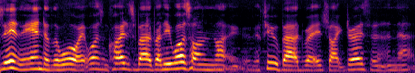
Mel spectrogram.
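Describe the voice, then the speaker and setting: With music in the background and audible room echo, a woman talks at a fairly quick pace with fairly even intonation. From England. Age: 80s+. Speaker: war bride, WWII home-front witness. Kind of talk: interview testimony. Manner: halting, with frequent fillers.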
